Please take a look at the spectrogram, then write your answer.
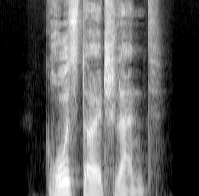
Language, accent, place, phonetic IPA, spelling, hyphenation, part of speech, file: German, Germany, Berlin, [ˈɡʁoːsˌdɔɪ̯t͡ʃlant], Großdeutschland, Groß‧deutsch‧land, proper noun, De-Großdeutschland.ogg
- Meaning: 1. A hypothetical German state envisioned in the March Revolution of 1848–49 that included Austria 2. Nazi Germany after the annexation (or “Anschluss”) of Austria in 1938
